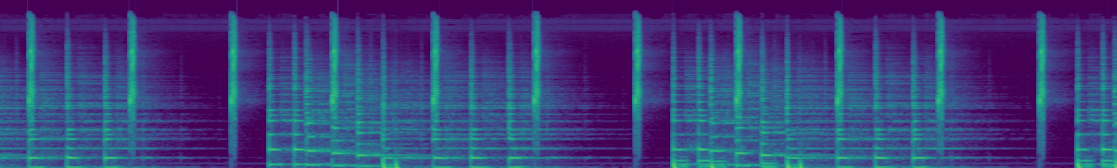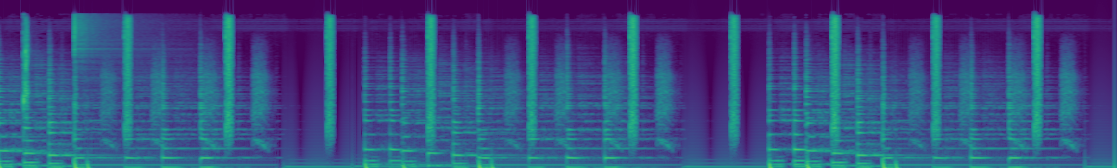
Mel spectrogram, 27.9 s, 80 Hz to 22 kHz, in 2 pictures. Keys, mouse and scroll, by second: 0.0 s, 1.8-2.2 scroll down 1, 3.9 s, 5.6 click, 6.0 Tab, 6.2 click, 6.6 3, 7.2 i, 8.7 click, 9.2 e, 10.5 3, 10.6 click, 11.3 e, 13.0 click, 13.4 e, 15.1 click, 15.3 s, 17.0 click, 17.5 g, 18.6 click, 20.6 i, 20.6 click, 20.9 e, 24.8 click, 25.2 e, 25.6 click, 25.8 s, 26.2 click, 26.4 e, 27.7 click.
